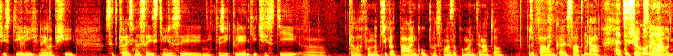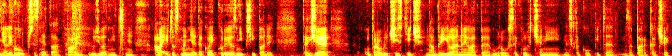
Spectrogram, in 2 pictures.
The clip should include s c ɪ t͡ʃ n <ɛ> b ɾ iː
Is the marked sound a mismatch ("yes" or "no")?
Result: yes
